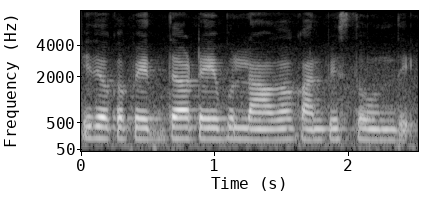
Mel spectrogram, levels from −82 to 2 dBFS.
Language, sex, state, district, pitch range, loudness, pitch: Telugu, female, Telangana, Komaram Bheem, 185-200 Hz, -16 LUFS, 195 Hz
